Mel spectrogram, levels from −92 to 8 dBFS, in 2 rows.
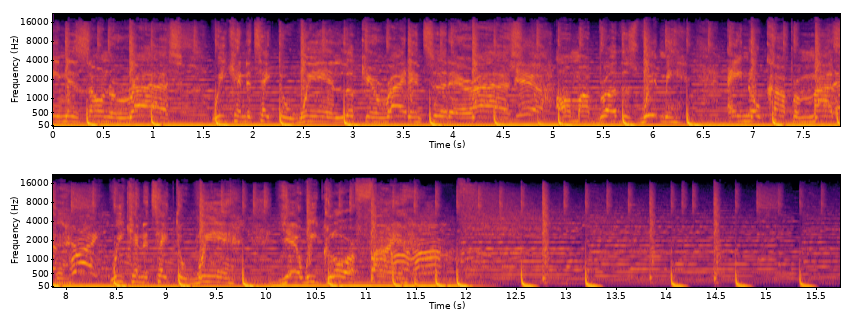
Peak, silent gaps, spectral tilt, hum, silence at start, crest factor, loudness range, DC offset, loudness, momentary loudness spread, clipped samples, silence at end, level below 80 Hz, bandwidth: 0 dBFS; none; -4.5 dB/octave; none; 0 s; 14 dB; 3 LU; 1%; -15 LUFS; 8 LU; under 0.1%; 0 s; -16 dBFS; 18 kHz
